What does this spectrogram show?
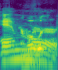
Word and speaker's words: Emmer: Emmer, all right. With an R, because there's an affidavit about her name and her pension. It was Emmer.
